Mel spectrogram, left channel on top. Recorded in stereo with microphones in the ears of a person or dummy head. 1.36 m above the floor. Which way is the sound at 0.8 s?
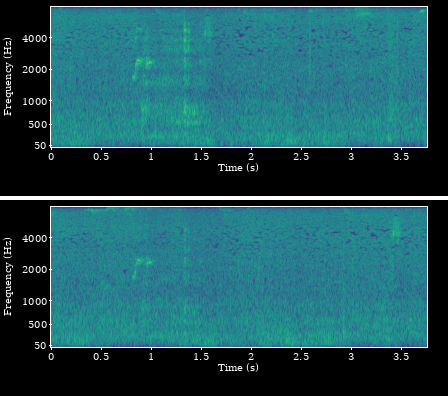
40° left (ahead or behind).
